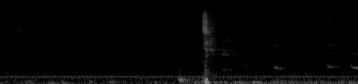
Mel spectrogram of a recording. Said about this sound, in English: Take a big sip. Swirl it around like a wine.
